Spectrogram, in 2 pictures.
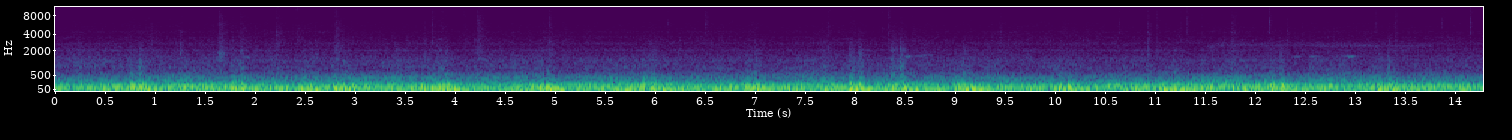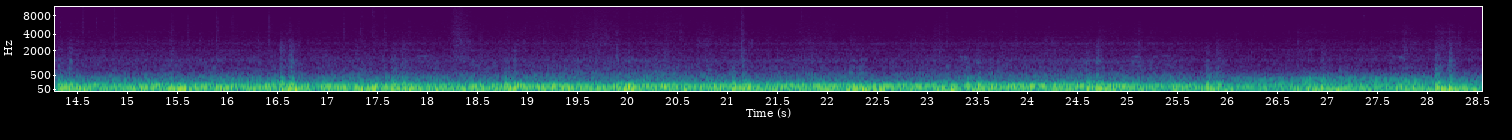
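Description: Special Express No. 9 sleeper train running at about 90 km/h, heard from inside a closed cabin: a steady low rumble of wheels on the rails, with a few faint clicks and knocks.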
